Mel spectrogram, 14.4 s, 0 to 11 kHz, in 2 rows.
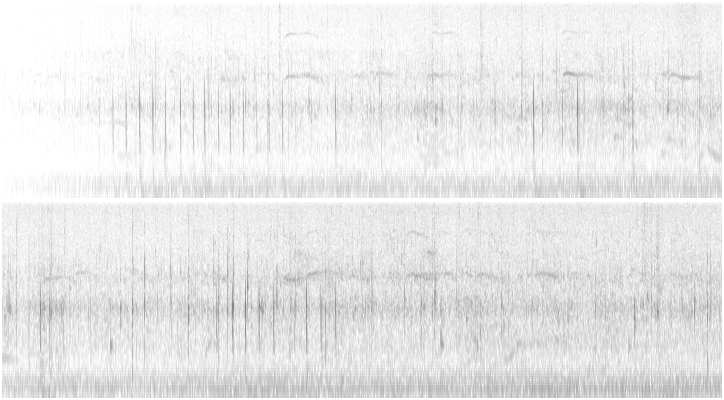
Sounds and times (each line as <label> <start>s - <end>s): Birds 0.5s - 14.4s
Propellers 0.8s - 14.4s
